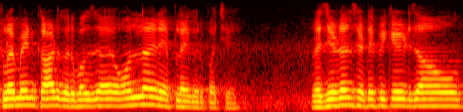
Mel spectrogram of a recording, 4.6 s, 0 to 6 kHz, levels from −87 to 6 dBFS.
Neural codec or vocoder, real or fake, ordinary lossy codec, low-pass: none; real; none; 5.4 kHz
